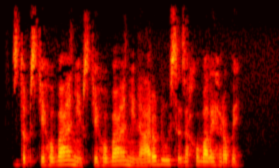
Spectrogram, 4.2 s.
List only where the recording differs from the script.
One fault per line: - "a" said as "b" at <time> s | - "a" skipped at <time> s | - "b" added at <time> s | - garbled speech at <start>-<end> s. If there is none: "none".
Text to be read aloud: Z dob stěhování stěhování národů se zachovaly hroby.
none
